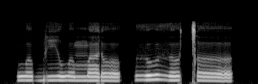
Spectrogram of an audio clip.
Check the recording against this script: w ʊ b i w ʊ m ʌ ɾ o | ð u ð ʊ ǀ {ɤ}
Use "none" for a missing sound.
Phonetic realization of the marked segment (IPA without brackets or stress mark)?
ɤ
